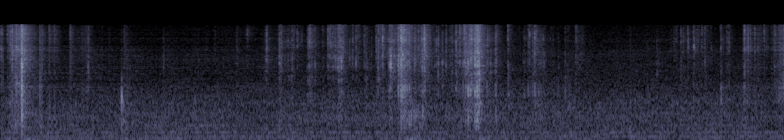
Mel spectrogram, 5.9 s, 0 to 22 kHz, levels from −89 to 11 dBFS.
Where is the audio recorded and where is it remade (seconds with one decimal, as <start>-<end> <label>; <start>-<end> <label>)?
0.0-2.1 remade; 2.1-5.5 recorded; 5.5-5.9 remade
